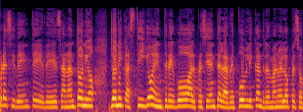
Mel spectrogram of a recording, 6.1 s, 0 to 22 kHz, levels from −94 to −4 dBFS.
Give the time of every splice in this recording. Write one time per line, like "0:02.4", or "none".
none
